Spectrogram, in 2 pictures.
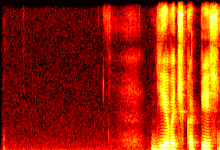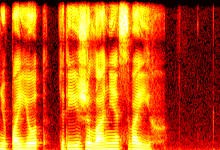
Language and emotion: Russian, neutral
